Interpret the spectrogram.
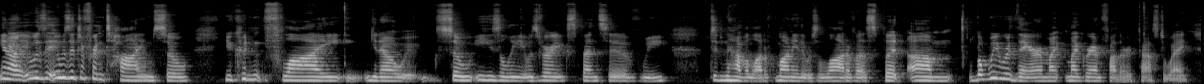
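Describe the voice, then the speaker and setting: A woman has an unremarkable speaking voice with a fairly low pitch and ordinary pitch variation. She talks at a fairly quick pace on a very clean recording with a silent background. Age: 50s. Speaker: podcast host and paranormalist. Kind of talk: personal storytelling monologue.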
